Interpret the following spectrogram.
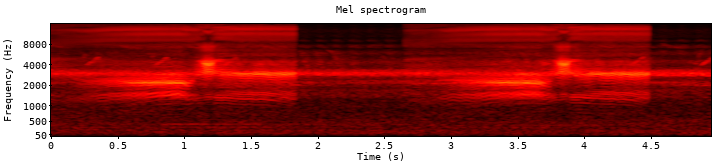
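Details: Terpnosia nigricosta cicada singing at the start of summer: a loud, shrill, tonal phrase that swells and then breaks off, repeated about every two and a half seconds with short gaps.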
